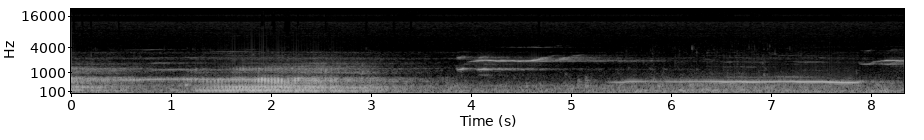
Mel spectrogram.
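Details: A humpback whale gives a low rumbling moan, then a long, clear, steady tonal whistle that holds its pitch for several seconds and ends with a slight upward bend, above a soft underwater hiss.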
